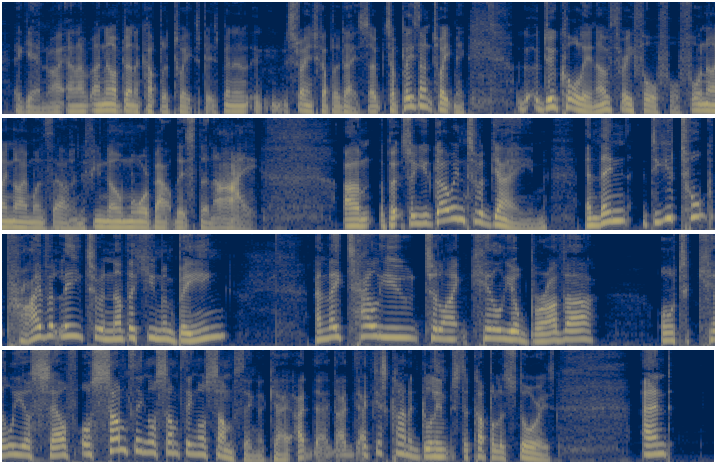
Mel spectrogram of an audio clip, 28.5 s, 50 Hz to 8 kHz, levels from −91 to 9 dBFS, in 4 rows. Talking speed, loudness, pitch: 185 wpm, -28 LUFS, 145 Hz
